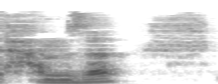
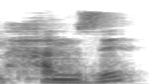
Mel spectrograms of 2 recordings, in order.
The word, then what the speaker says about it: Hamza: going to come out, and I say Hamza, Z, whereas in Fusha, you would say Hamza, Hamza.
